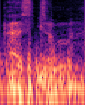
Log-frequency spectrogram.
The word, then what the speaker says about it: Paestum: well this is the greek fortification called pestum i got that pronounced right and the nearest thing i can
